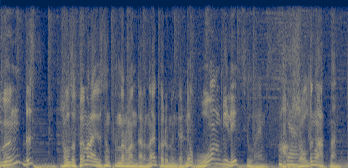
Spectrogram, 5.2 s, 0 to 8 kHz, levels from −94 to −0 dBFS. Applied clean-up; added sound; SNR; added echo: none; none; none; none.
